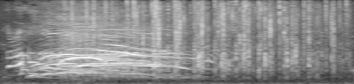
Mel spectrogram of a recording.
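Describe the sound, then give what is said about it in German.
A crowd erupts in loud, excited cheering and shouting, many voices overlapping in a dense roar that peaks early, then breaks into scattered clapping and fading whoops. “Die herbeigeeilten Zuschauer flippten komplett aus”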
